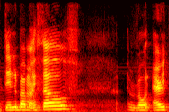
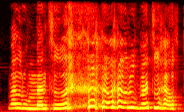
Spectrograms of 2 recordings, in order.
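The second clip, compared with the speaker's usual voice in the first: laughing through the words, higher and louder; real laughter breaking in; 8 semitones higher, 6 dB louder than usual. Real, not acted. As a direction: giggle the whole line out. Laughs at own throwback story.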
